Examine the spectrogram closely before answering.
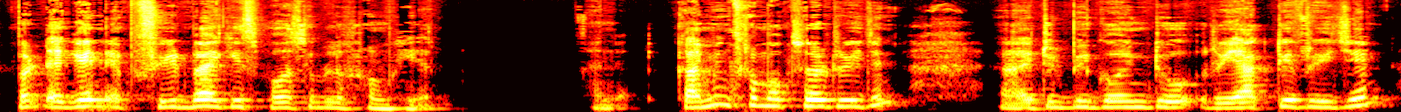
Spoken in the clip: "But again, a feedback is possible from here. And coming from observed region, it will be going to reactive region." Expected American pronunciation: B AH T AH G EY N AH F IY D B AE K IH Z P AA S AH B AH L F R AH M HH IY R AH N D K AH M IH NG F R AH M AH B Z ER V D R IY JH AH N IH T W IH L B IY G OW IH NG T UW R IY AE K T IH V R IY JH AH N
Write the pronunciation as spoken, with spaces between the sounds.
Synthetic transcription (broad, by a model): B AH T AH G EY N AH F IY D B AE K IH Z P AA S AH B AH L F R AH M HH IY R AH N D K AH M IH NG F R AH M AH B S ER D R IY JH AH N IH T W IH L B IY G OW IH NG T UW R IY AE K T IH V R IY JH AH N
